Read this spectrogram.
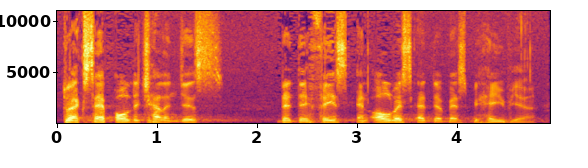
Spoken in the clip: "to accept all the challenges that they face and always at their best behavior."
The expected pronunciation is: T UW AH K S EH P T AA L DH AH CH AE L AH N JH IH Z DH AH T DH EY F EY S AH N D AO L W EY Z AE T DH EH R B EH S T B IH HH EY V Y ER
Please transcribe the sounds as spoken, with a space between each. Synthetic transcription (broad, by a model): T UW AH K S EH P T AA L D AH CH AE L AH N JH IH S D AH T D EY F EY S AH N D AO L W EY S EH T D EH B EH S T B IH HH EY V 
